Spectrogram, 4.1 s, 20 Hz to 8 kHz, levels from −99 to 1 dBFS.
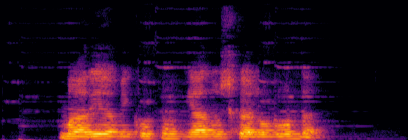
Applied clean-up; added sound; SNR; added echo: neural mask model DeepFilterNet 3.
